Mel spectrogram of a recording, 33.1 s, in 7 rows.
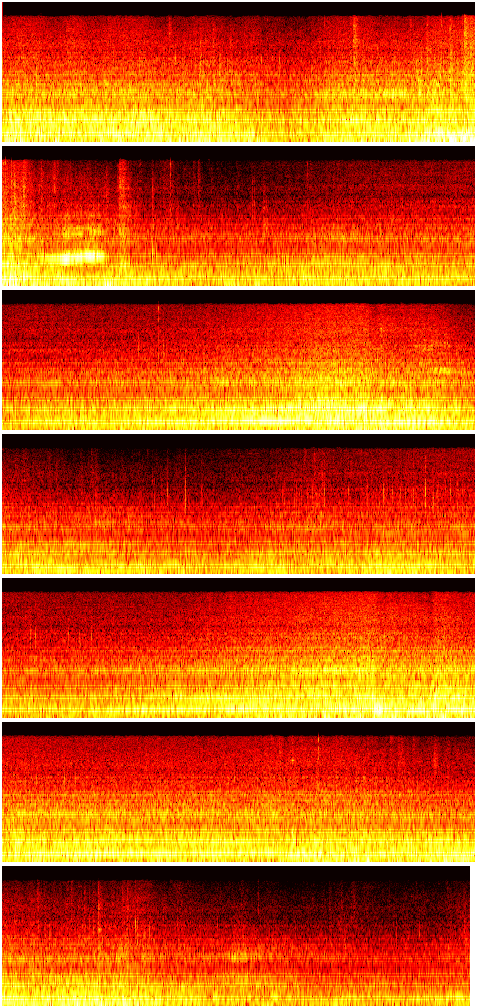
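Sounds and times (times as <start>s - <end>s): car engine revving: 0.0s - 6.1s, 6.9s - 33.0s
short tyre squeal: 5.0s - 5.9s.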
